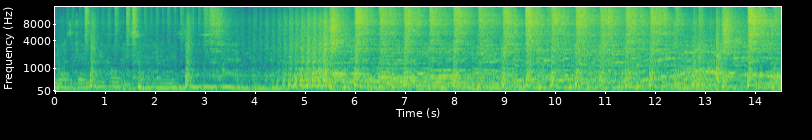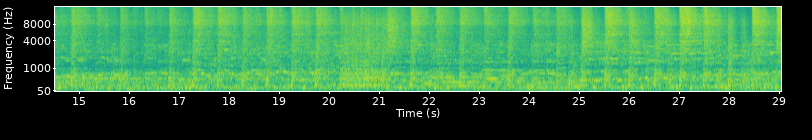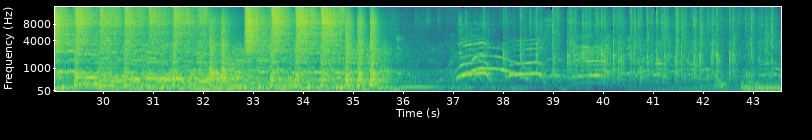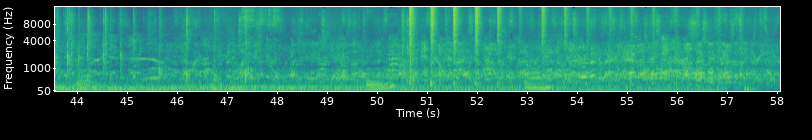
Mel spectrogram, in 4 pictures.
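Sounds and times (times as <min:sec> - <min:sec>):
live band with drums and guitar: 0:00.0 - 0:39.4, 0:40.0 - 0:57.8.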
